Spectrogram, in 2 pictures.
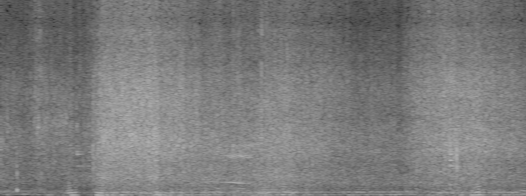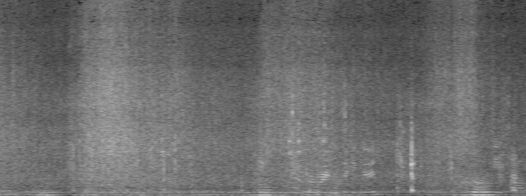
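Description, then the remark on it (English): A dense swarm of honeybees buzzes loudly and continuously, a thick droning hum that swells and surges as the mass of bees is shaken out and dumped in around their caged queen, with faint rustling underneath and no talking. “Okay, I'm going to dump them in.”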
